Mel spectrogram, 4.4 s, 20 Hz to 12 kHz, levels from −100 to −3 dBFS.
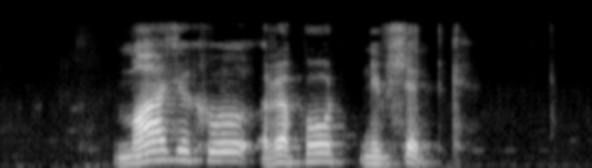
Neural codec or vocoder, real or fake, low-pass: codec, 16 kHz, 4 kbps, X-Codec, HuBERT features, trained on balanced general audio; fake; 7.2 kHz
